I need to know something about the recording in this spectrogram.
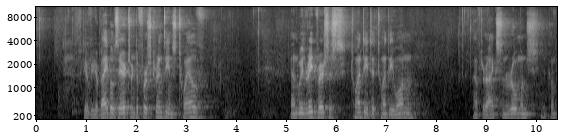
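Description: A man speaks calmly and clearly into a microphone in an echoing hall.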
